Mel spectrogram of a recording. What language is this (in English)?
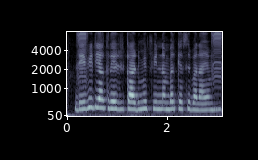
Bhojpuri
